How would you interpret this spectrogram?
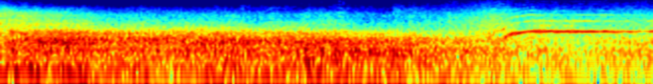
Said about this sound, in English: It was a massive explosion. Sheets of flame flashed across the street and nearby buildings trembled. People feel it even a mile or two north, so as far up as Union Square. People hear the noise. They feel the shudder.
